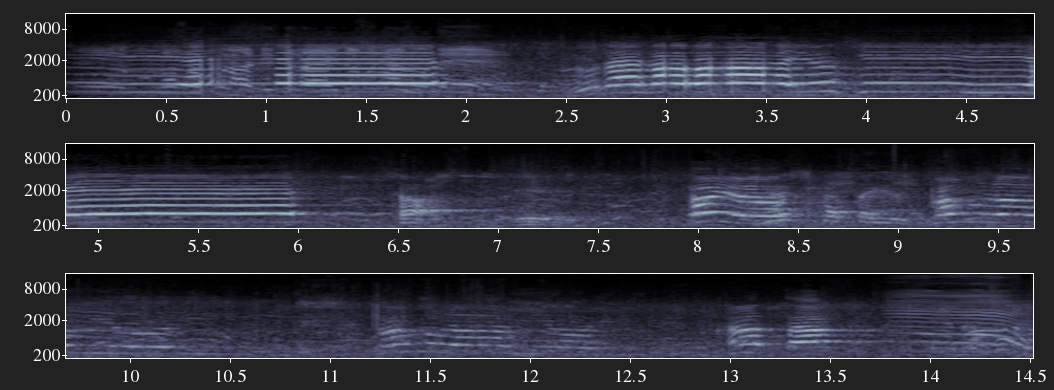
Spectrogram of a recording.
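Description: Loud, high-pitched wailing cries from infants, in long sustained bouts broken by brief gasps for breath.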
